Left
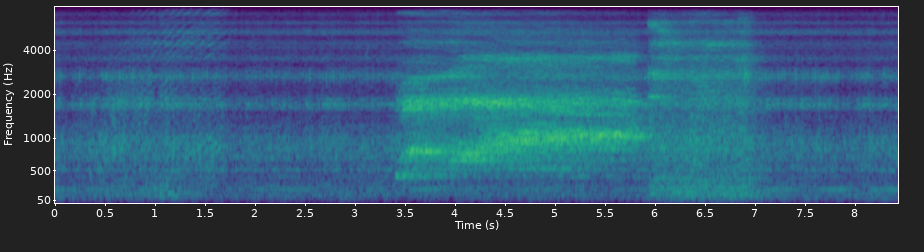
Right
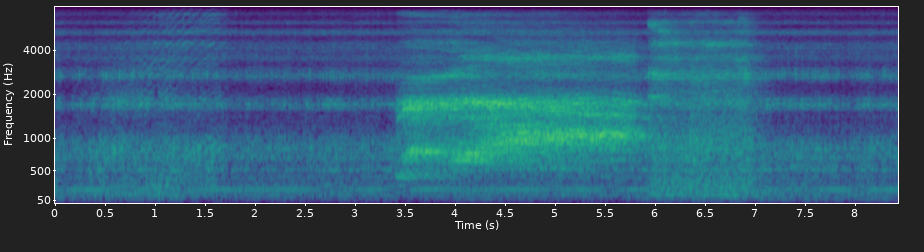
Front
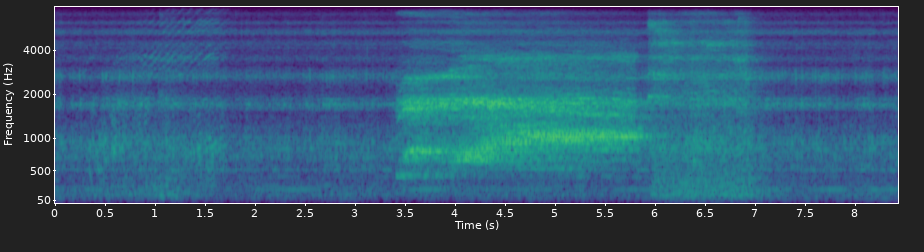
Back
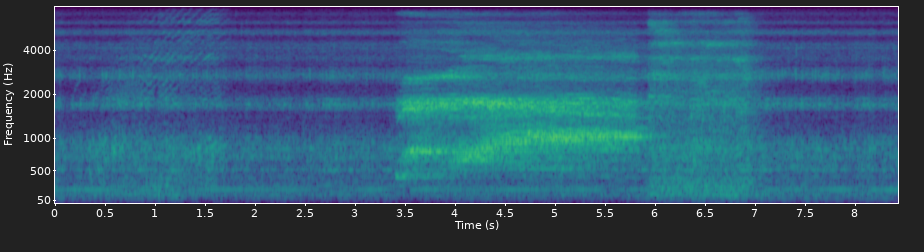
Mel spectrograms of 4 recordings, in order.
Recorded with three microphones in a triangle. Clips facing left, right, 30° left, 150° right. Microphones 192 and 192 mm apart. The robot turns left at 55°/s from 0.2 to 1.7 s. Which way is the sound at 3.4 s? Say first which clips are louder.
Even, back 1 dB; 160° left.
